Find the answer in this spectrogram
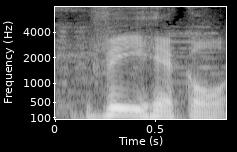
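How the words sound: The word is said with a Southern American pronunciation.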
